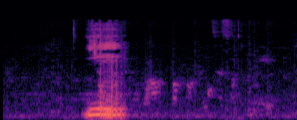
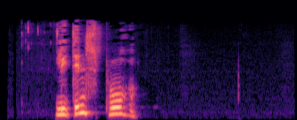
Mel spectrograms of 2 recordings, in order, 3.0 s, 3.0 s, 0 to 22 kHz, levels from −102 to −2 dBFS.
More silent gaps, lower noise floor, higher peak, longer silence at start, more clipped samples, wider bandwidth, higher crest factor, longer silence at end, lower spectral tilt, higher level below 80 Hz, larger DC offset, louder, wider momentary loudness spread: neither; second, -70 dBFS vs -74 dBFS; second, -22 dBFS vs -2 dBFS; first, 0.85 s vs 0.55 s; neither; about the same, 11.5 kHz vs 11.5 kHz; about the same, 20 dB vs 22 dB; second, 1.2 s vs 1.65 s; first, -6 dB/octave vs -4.5 dB/octave; first, -66 dBFS vs -76 dBFS; neither; second, -36 LUFS vs -20 LUFS; first, 25 LU vs 13 LU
